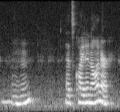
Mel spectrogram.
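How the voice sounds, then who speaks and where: A woman pastor interviewing an elder, asking short questions and offering soft affirmations. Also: mid-range voice, fairly even intonation, takes it slowly, soft background music. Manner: gentle prompting with short affirmations. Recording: voice distant from the mic.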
